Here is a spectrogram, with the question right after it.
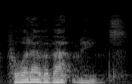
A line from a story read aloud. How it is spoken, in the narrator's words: he remarked under his breath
